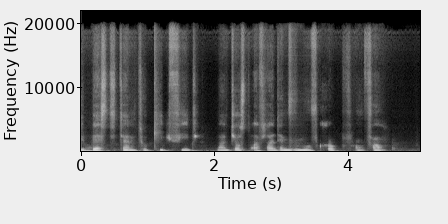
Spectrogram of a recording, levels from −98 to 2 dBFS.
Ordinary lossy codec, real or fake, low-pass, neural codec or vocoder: none; fake; none; autoencoder, 48 kHz, 32 numbers a frame, DAC-VAE, trained on Japanese speech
